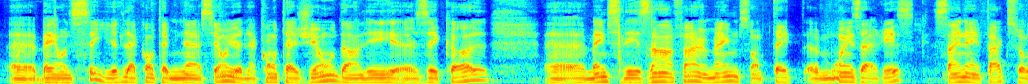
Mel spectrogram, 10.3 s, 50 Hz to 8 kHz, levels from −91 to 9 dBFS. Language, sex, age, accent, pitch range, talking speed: French, male, 50-69, Canadian, 95-120 Hz, 220 wpm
